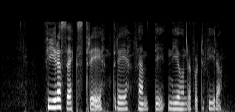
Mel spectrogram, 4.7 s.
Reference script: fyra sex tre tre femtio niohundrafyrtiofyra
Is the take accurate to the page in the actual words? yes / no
yes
